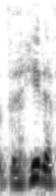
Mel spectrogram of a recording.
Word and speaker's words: fajita: Light sour cream, light cheese, and the fajita veggies. Did I say that right? – Yeah.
